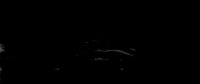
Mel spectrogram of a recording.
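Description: A kitten meowing once, faintly, about a second in: one short call that rises and then falls in pitch.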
